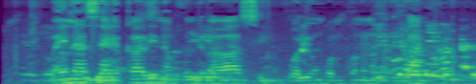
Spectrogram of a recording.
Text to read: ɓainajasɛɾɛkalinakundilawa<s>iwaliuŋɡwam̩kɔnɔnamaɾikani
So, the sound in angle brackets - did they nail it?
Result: yes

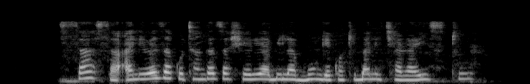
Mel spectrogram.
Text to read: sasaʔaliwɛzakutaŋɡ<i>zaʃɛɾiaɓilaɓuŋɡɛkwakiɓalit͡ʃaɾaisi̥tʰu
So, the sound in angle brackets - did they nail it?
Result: no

